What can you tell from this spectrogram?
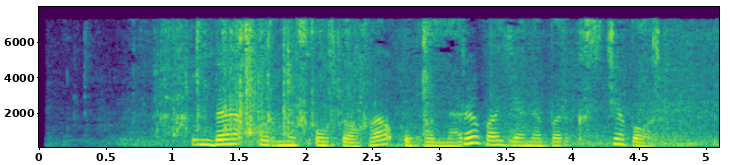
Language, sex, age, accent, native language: Uzbek, female, 19-29, Toshkent viloyati, Uzbek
